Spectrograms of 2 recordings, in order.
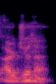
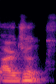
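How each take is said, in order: First: The word ends with the final vowel sounded. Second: The word ends without the final vowel. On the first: The speaker calls it right. "the A needs to be pronounced" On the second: The speaker calls it wrong. "they completely drop the A on the end"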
